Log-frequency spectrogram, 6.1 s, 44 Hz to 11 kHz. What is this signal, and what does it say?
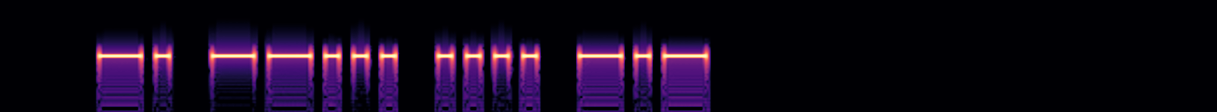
Morse code, heard as a keyed tone, about 17 wpm, 700 Hz. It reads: N7HK
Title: USA Call Signs - 4 Characters - Repeated 2x - 17wpm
